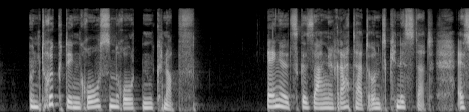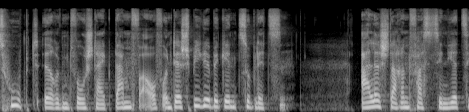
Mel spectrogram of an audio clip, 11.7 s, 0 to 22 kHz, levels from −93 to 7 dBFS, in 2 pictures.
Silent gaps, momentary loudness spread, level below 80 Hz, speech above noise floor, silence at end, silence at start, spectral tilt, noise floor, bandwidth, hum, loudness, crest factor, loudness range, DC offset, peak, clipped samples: none; 7 LU; -54 dBFS; 54 dB; 0 s; 0.35 s; -4.5 dB/octave; -73 dBFS; 16 kHz; none; -19 LUFS; 18 dB; 2 LU; under 0.1%; 0 dBFS; under 0.1%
